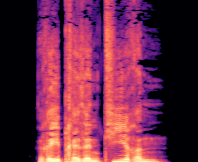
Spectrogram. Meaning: to represent (to stand in the place of)
- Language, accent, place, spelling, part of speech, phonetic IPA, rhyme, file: German, Germany, Berlin, repräsentieren, verb, [ʁepʁɛzɛnˈtiːʁən], -iːʁən, De-repräsentieren.ogg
